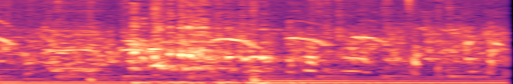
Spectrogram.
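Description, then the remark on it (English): Many chickens cluck and squawk together in a dense, overlapping chorus over a steady low mechanical hum, on a commercial chicken farm. “And then picture a commercial chicken or duck farm.”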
